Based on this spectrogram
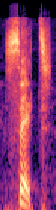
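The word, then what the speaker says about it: sept: current 6 47 current set remember don't pronounce p in set 48 current weight you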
